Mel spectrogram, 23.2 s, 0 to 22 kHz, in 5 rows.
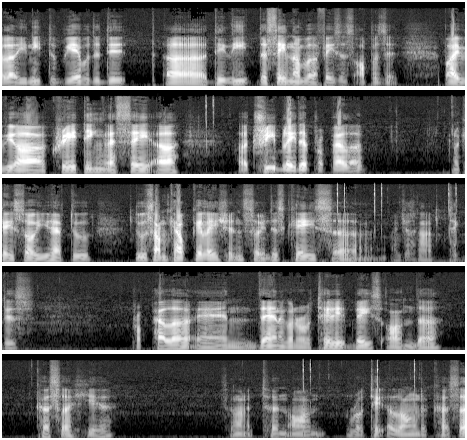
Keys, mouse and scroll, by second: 6.7 Tab, 7.0 right click, 8.7-10.3 typing, 10.7 Tab, 12.8 right click, 13.7 Tab, 14.1 right click, 14.4 scroll down 1, 14.7 shift+middle click, 21.8 click.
